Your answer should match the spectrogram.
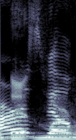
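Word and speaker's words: Maryville: We have to address this, because Heritage High School is in a town called Marysville, but it's not pronounced like that. – Nah, you kind of got to put a marble in your mouth and roll your tongue a little Marysville, bit.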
